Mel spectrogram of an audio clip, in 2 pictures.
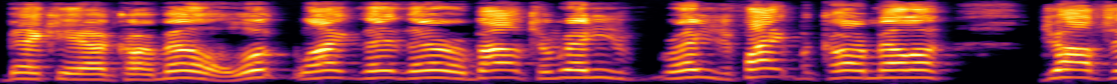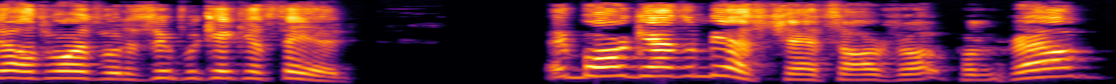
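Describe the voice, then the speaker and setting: A middle-aged man reading out a wrestling results recap as host, in a halting way, on a webcam mic at home. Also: extremely high pitch, bright, forceful tone. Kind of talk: read-out play-by-play results recap. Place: small room at home, indoors. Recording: dull lo-fi webcam audio.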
